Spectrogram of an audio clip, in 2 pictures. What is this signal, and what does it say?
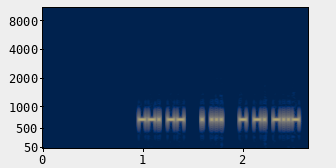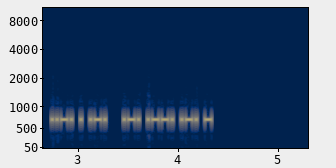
Morse code, heard as a keyed tone, about 52 wpm, 700 Hz. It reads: GM ES TNX FER RPRT
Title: Practice QSO - Exchange 1 - Beginning - 50wpm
